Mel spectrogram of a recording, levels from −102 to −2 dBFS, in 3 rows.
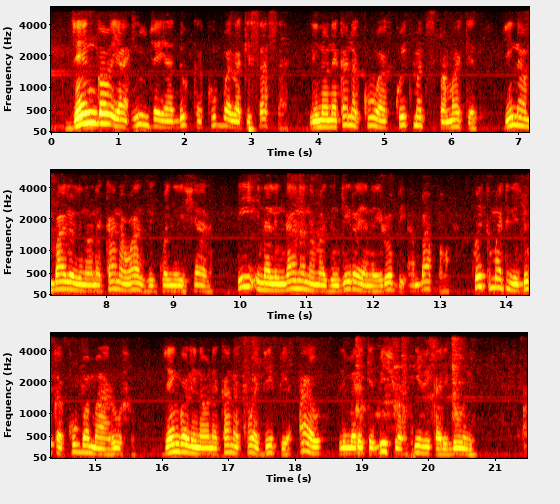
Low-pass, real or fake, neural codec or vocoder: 5.4 kHz; real; none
